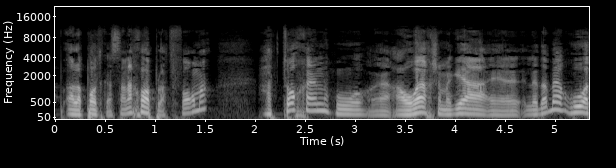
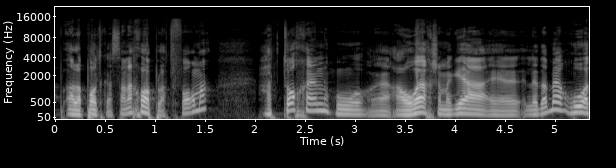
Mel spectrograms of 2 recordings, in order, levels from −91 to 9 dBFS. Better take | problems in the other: second | garbled, watery; slightly; nothing above 10.5 kHz

